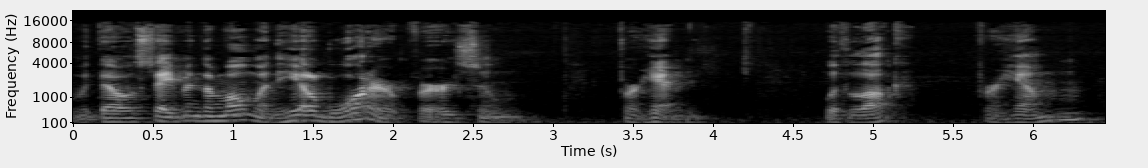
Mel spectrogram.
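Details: Wernicke's aphasia, a type of fluent aphasia caused by damage to the posterior temporal lobe of the left hemisphere, in an individual presented as an example.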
